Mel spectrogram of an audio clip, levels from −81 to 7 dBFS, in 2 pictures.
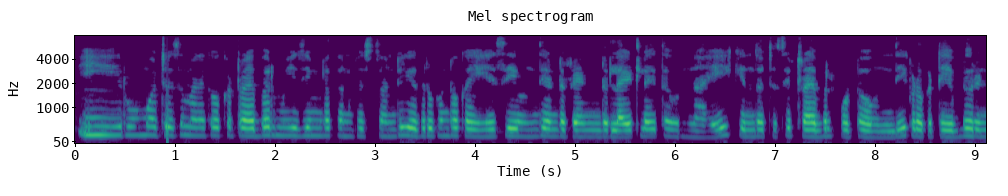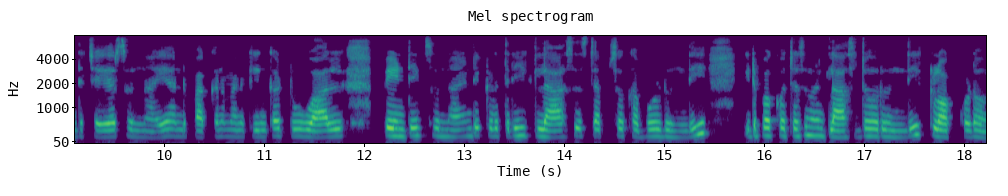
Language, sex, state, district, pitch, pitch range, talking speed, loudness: Telugu, female, Andhra Pradesh, Visakhapatnam, 205 Hz, 195-220 Hz, 175 wpm, -25 LUFS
